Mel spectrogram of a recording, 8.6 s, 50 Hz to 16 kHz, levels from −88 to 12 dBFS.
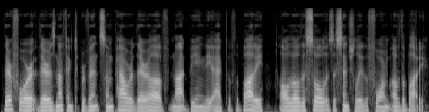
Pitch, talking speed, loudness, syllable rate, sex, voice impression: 120 Hz, 180 wpm, -18 LUFS, 5.0 syllables/s, male, masculine, adult-like, relaxed, weak, slightly dark, muffled, calm, friendly, reassuring, kind, modest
